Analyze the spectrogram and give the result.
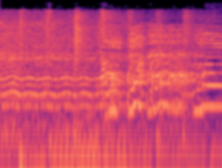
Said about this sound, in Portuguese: Olha o galo cinza aí de novo. Eita, aí. atrasou um pouquinho hoje, né?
